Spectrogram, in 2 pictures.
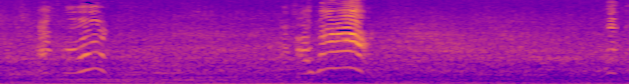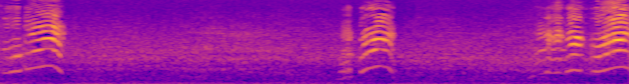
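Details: Pet macaw talking on a balcony: five loud, bright, arched harmonic phrases, some doubled, repeated every two to three seconds, with a low hum under the first few seconds.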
